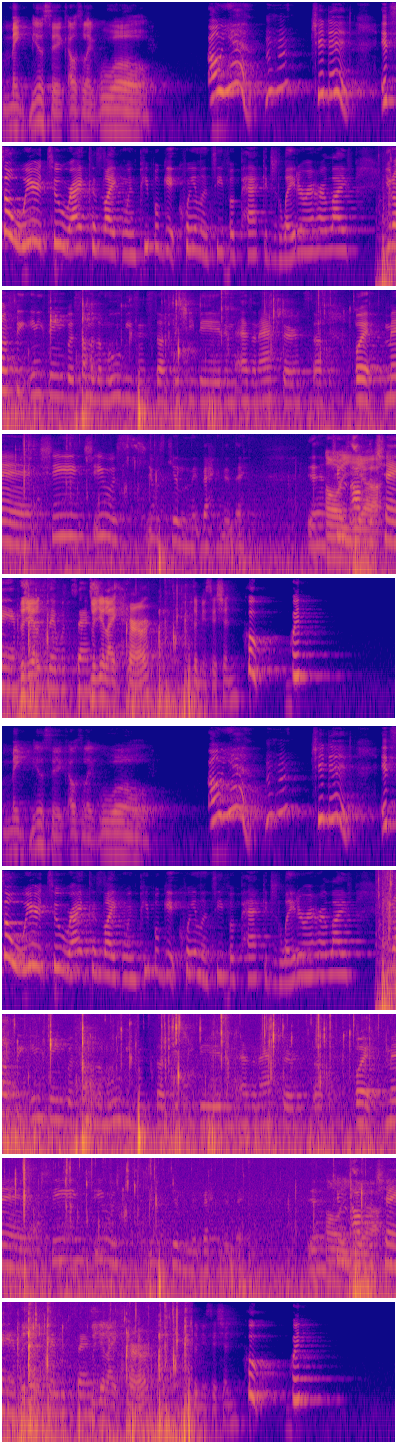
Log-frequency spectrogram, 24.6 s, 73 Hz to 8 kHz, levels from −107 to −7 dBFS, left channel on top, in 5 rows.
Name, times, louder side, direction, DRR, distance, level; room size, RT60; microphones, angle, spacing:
voice 1, 0.0-1.8 18.8-19.5 19.9-20.2 20.8-21.6 22.1-22.7, left 8 dB, 80° left, 15 dB, 0.5 m, -49 dB
voice 2, 2.6-3.6 3.9-17.8 18.6-20.8 22.7-22.9 23.3-23.4, left 3 dB, 20° left, 11 dB, 0.7 m, -52 dB
sound 1, 9.6-22.1, right 8 dB, 65° right, 0.3 m, -47 dB
11.0 x 9.9 x 6.8 m, 1.0 s
head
